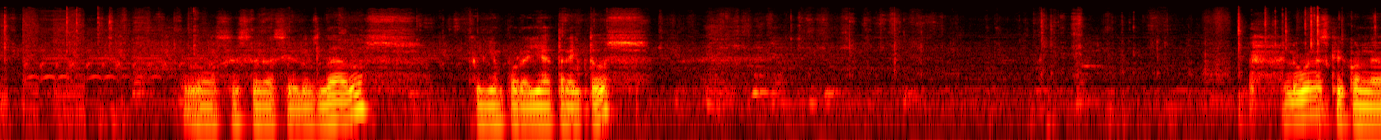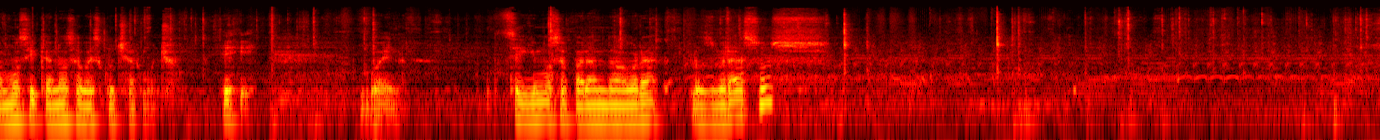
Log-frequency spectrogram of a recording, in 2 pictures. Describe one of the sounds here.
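Plastic toy parts click and rattle as they are handled.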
